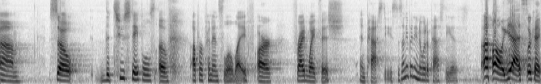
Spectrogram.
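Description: A woman with an American accent talks at a fairly slow pace with lively intonation, big swings in loudness, and long, frequent pauses. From US Midwest. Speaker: foundation communications officer; guest. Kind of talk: public talk. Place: stage. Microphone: lapel.

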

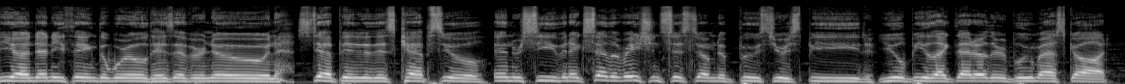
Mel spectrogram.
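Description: Music plays in the background as a man puts on a character voice, fairly high in pitch and fairly slow in pace. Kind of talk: comic overacting. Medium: game stream. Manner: macho, growling.

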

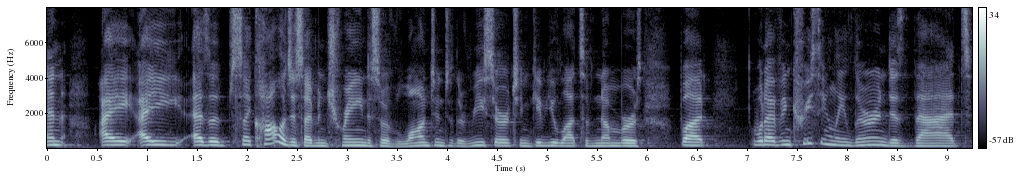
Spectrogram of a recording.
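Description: This woman has a fairly low pitch with ordinary pitch variation. She speaks at a moderate pace. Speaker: speaker. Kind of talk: lecture. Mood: warm, personal storytelling. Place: hall. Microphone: podium.

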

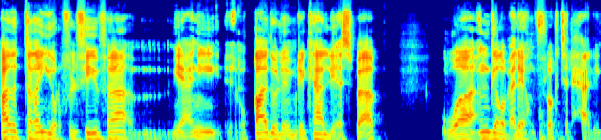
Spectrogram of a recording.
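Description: A man speaks in a plain, everyday voice at medium pitch, with ordinary pitch variation and a moderate pace. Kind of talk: casual sports discussion.

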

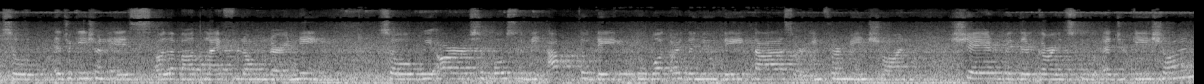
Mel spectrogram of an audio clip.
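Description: Loud background noise surrounds a woman's voice. The room echo is audible. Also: moderate pace. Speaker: teacher. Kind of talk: interview answer. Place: classroom. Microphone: phone near.

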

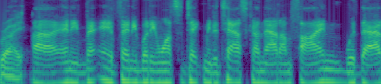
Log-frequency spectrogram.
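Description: A man speaks with a somewhat breathy voice. The sound is dry with no echo, over a quiet background. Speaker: podcast co-host. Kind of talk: podcast discussion. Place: home room. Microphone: studio mic.

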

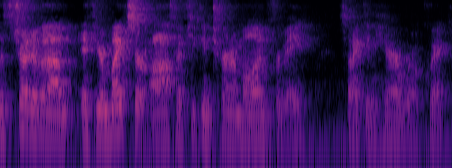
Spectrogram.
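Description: Light background noise and audible room echo surround a man speaking at a fairly quick pace. His pitch is fairly high, and his intonation is monotone and flat. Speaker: virtual event emcee. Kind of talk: guiding an online group exercise. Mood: calm, encouraging. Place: studio.

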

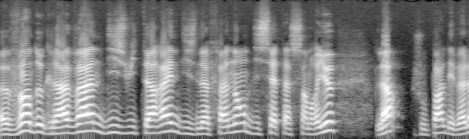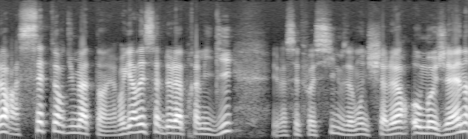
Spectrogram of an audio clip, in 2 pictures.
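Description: The tone is upbeat and enthusiastic. The pitch swings very widely. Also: man, quiet background. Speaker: weather presenter. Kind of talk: regional TV-style weather bulletin, brisk forecast narration over maps. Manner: upbeat, enthusiastic and conversational, with casual 'hein' asides; fluent brisk delivery listing towns and temperatures in quick succession. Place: studio. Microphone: lapel.

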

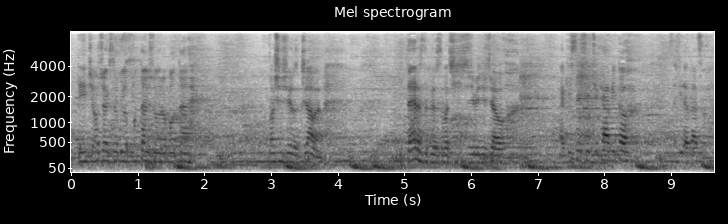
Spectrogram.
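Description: Words come at a very fast pace over loud music in the background. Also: man. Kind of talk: casual workout vlog tutorial. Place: gym.

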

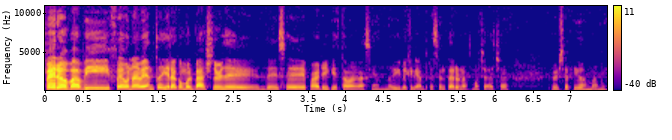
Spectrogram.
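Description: A woman's very fast speech with ordinary pitch variation and big swings in loudness. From Puerto Rico. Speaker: actress and influencer; actress, influencer. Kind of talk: casual interview chat. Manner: animated. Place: studio. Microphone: lapel.

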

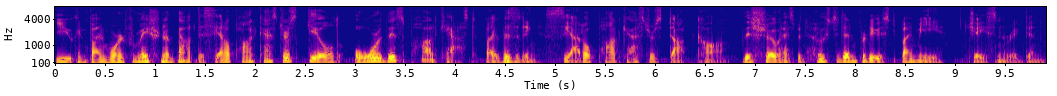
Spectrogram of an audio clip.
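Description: Vocal fry runs through a man's fairly low, dark, mellow voice, with very wide pitch swings. He keeps a moderate pace with hardly any pauses. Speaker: podcast host. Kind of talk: casual interview.

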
